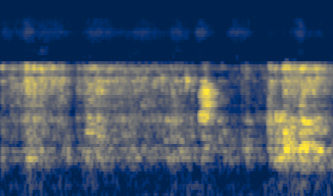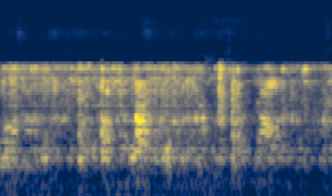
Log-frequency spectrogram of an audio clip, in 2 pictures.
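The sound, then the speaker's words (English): Steady crackling static from an infrasound phone fills a thin, telephone-quality recording for several seconds, hissing and sputtering continuously with faint muffled voice-like sounds buried underneath. “Listen to the static at the end here. Hear it? That is the infrasound phone.”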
